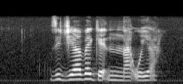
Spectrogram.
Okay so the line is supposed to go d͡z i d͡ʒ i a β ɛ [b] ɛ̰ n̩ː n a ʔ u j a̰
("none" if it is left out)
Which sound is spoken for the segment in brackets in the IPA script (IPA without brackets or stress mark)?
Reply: ɡ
